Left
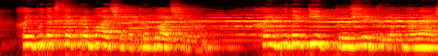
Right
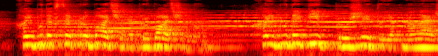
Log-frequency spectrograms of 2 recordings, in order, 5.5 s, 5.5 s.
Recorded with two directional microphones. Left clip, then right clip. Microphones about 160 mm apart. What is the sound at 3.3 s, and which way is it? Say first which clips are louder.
Speech: even; 15° right (ahead or behind).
